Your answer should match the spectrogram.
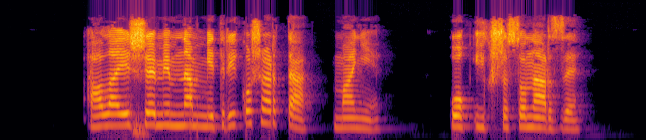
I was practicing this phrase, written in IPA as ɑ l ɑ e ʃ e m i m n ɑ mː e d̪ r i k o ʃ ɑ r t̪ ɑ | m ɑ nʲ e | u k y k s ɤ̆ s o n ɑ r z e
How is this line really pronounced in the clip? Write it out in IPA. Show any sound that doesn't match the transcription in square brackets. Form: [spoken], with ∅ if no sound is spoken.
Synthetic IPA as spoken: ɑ l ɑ e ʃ e m [e] m n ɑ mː e [t̪] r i k o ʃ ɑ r t̪ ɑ | m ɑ nʲ e | [o] k y k [ʃ] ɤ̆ s o n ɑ r z e

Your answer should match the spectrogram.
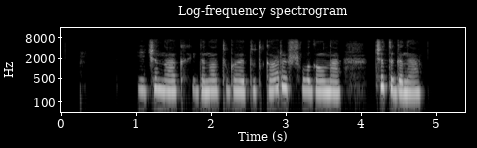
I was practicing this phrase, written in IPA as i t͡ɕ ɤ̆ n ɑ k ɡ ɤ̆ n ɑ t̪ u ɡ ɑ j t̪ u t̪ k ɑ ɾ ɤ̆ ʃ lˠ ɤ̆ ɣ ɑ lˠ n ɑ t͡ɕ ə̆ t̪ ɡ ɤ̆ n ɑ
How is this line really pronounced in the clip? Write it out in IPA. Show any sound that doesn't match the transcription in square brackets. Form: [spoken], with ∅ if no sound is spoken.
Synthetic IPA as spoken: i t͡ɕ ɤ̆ n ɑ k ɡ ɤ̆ n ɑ t̪ u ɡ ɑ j t̪ u t̪ k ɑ ɾ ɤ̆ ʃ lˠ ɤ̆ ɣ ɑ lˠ n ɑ t͡ɕ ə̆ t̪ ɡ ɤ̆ n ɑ

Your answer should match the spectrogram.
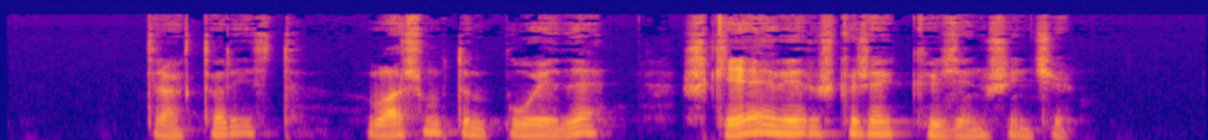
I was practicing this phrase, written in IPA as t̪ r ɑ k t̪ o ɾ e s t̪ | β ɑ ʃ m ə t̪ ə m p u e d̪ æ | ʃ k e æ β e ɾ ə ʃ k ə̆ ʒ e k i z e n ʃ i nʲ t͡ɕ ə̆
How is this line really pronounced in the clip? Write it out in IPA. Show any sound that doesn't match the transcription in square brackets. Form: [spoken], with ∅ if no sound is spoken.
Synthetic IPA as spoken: t̪ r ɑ k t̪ o ɾ [i] s t̪ | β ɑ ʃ m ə t̪ ə m p u e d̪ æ | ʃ k e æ β e ɾ ə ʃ k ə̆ ʒ e k [y] z e n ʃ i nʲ t͡ɕ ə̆

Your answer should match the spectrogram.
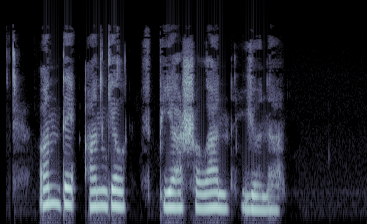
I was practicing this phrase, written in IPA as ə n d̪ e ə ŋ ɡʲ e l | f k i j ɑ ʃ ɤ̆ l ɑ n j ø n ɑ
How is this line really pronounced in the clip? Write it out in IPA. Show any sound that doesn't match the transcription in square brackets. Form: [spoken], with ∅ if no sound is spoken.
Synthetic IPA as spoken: ə n d̪ e [ɑ] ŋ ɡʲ e l | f [p] i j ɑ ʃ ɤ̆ l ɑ n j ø n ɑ

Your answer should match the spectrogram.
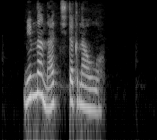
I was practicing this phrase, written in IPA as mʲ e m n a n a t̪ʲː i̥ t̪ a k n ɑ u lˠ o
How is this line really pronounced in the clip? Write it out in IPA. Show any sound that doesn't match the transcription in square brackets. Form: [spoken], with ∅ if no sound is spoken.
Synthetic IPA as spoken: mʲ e m n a n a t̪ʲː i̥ t̪ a k n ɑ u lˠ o

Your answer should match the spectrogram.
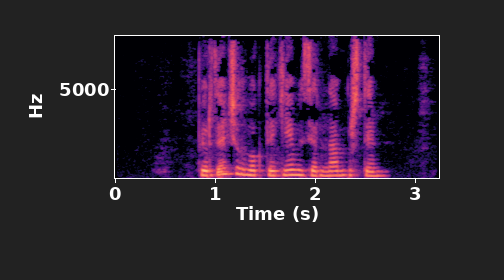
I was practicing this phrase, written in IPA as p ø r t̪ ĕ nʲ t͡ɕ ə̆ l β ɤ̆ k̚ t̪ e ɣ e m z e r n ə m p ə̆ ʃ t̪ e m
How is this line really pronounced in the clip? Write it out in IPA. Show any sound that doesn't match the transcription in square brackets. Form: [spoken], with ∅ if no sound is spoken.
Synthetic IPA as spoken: p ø r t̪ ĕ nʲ t͡ɕ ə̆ l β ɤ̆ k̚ t̪ e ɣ e m z e r n [ɑ] m p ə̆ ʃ t̪ e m

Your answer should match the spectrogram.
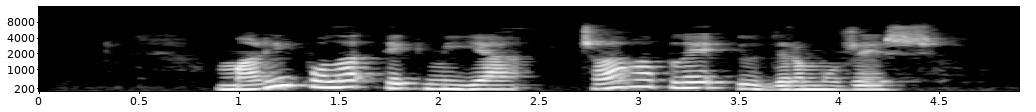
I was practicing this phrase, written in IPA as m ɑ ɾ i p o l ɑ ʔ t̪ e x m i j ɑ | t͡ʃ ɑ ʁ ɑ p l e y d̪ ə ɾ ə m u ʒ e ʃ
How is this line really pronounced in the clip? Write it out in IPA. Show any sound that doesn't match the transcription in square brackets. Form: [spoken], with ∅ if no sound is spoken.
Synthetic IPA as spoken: m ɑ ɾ i p o l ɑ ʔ t̪ e [k] m i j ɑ | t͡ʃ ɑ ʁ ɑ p l e y d̪ ə ɾ ə m u ʒ e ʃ

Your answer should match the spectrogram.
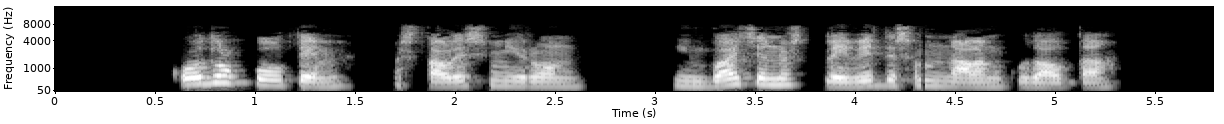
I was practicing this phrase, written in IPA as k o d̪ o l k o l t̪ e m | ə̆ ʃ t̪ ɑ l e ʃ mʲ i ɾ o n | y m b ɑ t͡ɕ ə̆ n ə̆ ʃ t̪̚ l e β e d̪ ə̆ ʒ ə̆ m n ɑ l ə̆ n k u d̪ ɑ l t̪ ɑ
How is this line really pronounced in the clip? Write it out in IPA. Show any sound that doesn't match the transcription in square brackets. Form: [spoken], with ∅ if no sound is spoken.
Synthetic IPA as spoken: k o d̪ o l k o l t̪ e m | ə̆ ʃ t̪ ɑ l e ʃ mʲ i ɾ o n | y m b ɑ t͡ɕ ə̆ n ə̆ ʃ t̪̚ l e β e d̪ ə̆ [ʃ] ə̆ m n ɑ l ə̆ n k u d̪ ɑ l t̪ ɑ

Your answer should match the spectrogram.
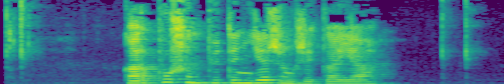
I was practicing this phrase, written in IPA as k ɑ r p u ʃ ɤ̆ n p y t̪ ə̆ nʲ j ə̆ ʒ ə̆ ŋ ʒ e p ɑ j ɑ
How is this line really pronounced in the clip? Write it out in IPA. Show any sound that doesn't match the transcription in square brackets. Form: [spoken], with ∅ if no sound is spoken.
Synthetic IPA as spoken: k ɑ r p u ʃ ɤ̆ n p y t̪ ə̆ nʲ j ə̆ ʒ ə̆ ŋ ʒ e [k] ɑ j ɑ

